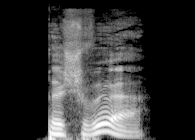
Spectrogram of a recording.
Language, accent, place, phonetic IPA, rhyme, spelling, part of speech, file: German, Germany, Berlin, [bəˈʃvøːɐ̯], -øːɐ̯, beschwör, verb, De-beschwör.ogg
- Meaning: singular imperative of beschwören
